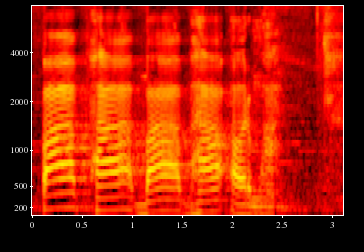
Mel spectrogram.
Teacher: पा वर्ग ओंठ से उच्चरित होता है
